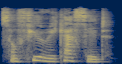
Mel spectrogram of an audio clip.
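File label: "sulphuric acid", British English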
